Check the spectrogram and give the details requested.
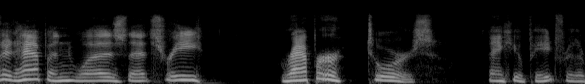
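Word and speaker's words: rapporteurs: rights council what had happened was that three rapper tours thank you pete for the proper pronunciation of that term had written a letter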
